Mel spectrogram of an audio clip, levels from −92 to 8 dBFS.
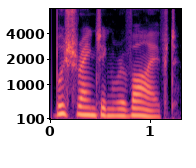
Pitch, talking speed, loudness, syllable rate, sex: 185 Hz, 135 wpm, -15 LUFS, 5.0 syllables/s, female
